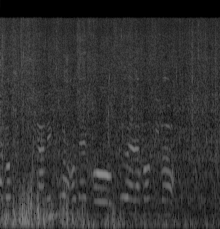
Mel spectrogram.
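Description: Small outboard motor running on a dinghy lashed alongside a wooden yawl, towing it through the water: an uneven low rumble, strongest in the first second.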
